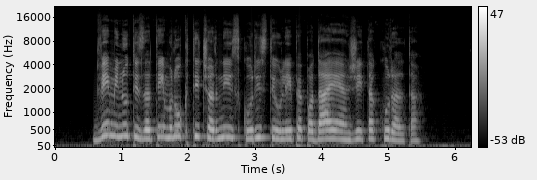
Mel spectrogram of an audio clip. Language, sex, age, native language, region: Slovenian, female, 30-49, Slovenian, Gorenjska region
